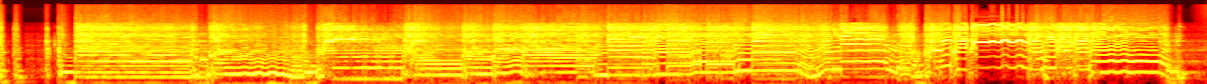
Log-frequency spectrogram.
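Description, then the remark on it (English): An electric guitar plugged straight into an amp plays a continuous melodic line of sustained, slightly gritty notes, bathed in reverb with a short slapback echo, loud with no voices. “I've got a little bit of reverb on there and a little bit of a slap back, but.”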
